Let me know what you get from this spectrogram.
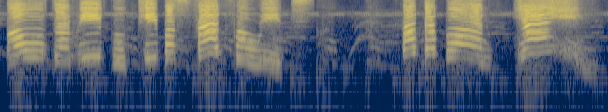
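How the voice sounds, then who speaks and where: Cartoon dub: small childlike creature soldier, extremely high and piercingly bright, excitable, over music. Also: female voice, slow pace, full character voice. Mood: excited, cheerful. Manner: exclamatory, squeaky. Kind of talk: animated comic dub acting.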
